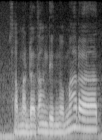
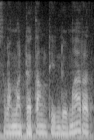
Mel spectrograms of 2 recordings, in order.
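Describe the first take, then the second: First: The greeting sounds warm and friendly. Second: The greeting sounds flat and unfriendly. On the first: The speaker calls it right. "itu kan ramah ya" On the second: The speaker calls it wrong. "dari intonasi aja itu udah beda"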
